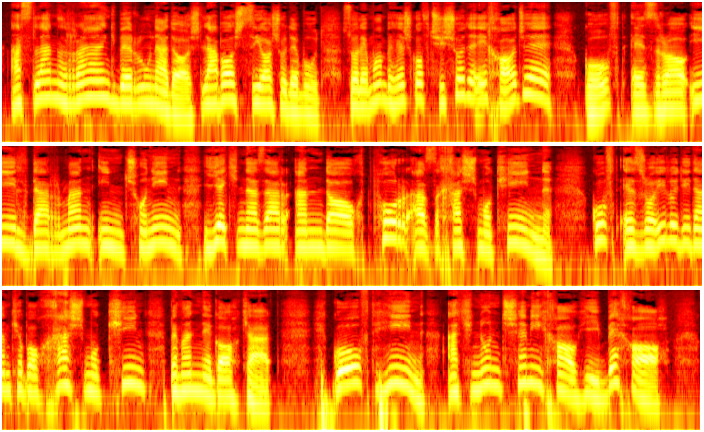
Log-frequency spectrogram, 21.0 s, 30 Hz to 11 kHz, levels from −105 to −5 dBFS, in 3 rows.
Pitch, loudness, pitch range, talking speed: 160 Hz, -23 LUFS, 140-185 Hz, 140 wpm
